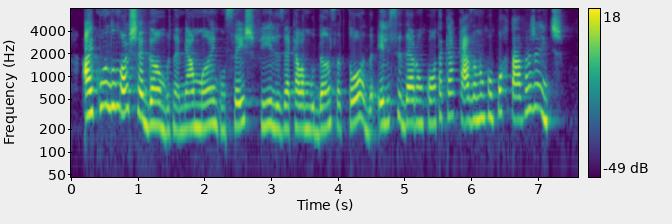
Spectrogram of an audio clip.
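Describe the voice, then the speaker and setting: In a Rio de Janeiro accent, the speaker has a relaxed tone and a moderate pace, with very wide pitch swings and hardly any pauses. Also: woman, high pitch for a woman. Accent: carioca accent, noticeable. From Rio de Janeiro, Brazil; later Minas Gerais. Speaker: journalist and editor. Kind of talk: interview.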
